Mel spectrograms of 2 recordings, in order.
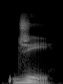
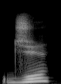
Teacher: Can you hear that deeper resonance? G, J. That entire difference is created just by curling your tongue back. That's the retroflex action.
